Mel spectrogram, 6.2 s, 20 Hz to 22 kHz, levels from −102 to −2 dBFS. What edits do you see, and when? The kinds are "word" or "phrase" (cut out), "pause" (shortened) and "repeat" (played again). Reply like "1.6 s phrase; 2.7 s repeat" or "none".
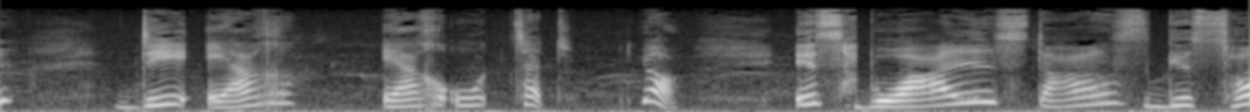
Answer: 1.0 s word; 4.3 s phrase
